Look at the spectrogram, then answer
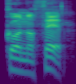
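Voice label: "CONOCER", Spanish; mekanta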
